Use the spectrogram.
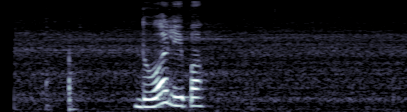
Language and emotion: Russian, neutral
